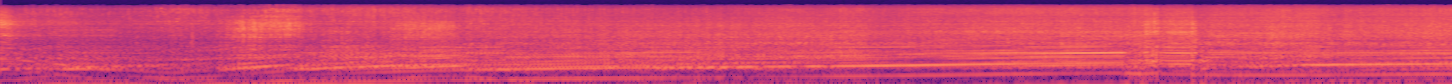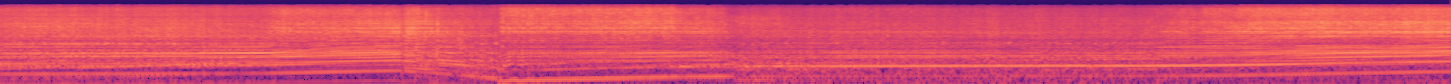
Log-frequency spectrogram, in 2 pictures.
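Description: A race car engine roars loudly up close, revving up through the gears and dropping as it shifts.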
